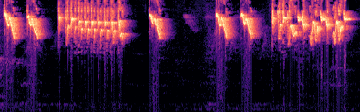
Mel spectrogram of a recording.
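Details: Small bird calls for luring other birds: sharp descending chip notes mixed with bursts of rapid, high twittering chatter, irregularly spaced with silent gaps.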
